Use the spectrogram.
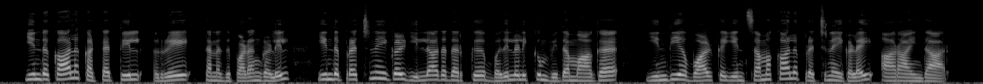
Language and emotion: Tamil, neutral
